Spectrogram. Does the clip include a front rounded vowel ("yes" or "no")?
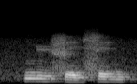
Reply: yes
